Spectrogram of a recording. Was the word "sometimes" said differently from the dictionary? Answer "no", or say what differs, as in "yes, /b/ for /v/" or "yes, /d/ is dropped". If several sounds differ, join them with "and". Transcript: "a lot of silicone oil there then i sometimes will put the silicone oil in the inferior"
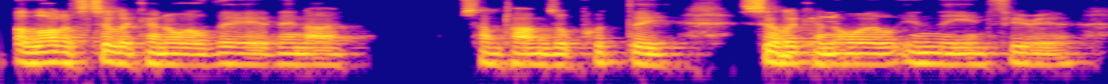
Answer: no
